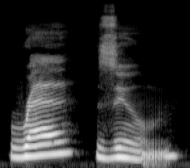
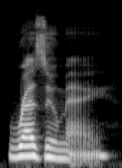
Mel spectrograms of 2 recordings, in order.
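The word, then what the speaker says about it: résumé: Common mispronunciation. Re-zoom. Correct pronunciation. Resume. Three syllables. The French accent marks mean both e's are pronounced.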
